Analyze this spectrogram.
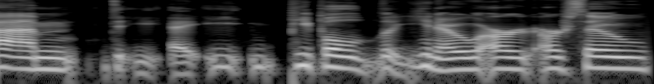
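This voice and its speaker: On a very clean recording with a silent background, a woman has a plain, everyday voice, pitched fairly low and varying in an ordinary way. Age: 30s. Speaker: founder of a digital political nonprofit. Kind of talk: interview.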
